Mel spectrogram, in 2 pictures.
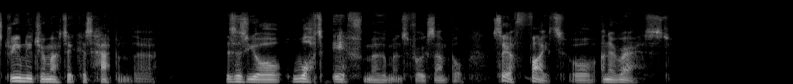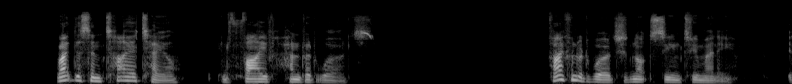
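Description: Lost packets rebuilt from error correction occur at 5.15 s, between "for example say a" and "or an arrest", and from 10.17 to 10.79 s after "this entire tale in". Each missing packet was replaced by the low-bitrate copy carried in the next one, so there is no gap. The 20 ms patch and the 320 ms stretch sound rougher and noisier.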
